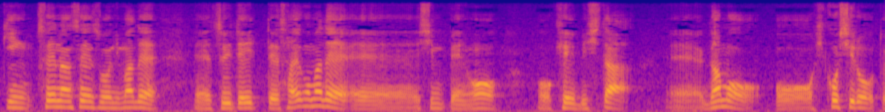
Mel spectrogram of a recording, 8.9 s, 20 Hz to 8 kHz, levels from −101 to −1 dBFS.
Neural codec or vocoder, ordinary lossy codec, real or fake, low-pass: none; none; real; 7.2 kHz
